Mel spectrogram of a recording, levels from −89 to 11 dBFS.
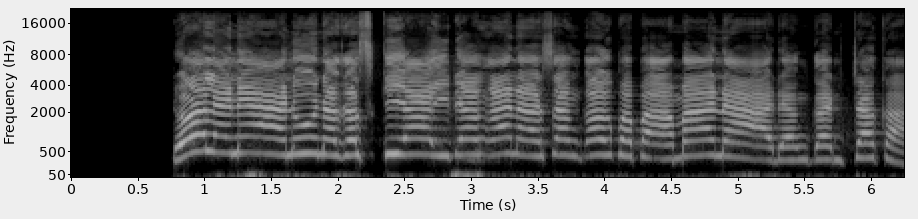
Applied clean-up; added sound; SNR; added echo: neural mask model Resemble Enhance denoiser.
